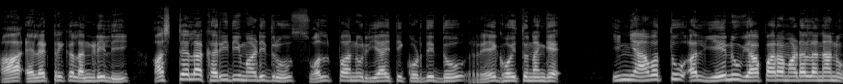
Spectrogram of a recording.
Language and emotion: Kannada, angry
